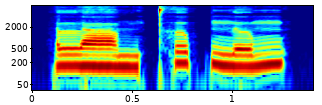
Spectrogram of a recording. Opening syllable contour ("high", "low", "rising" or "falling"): low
